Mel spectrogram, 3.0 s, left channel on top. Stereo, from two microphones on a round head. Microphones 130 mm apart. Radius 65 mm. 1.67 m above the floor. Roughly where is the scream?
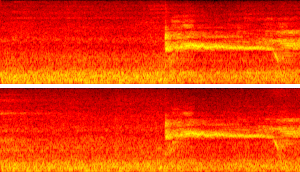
Left.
